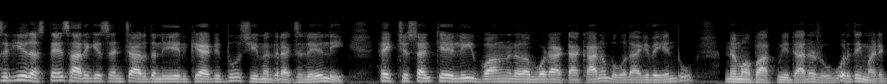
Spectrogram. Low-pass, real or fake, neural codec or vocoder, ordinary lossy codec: none; fake; codec, 16 kHz, 0.5 kbps, FunCodec, trained on LibriTTS, 25 frames a second; none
